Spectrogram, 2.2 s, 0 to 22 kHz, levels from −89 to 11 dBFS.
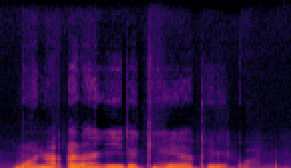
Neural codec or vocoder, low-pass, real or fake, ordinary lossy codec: codec, 44.1 kHz, 2.6 kbps, DAC; none; fake; none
